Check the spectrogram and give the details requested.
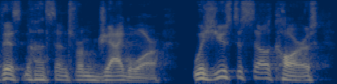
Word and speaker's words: Jaguar: And by the way, it's Jaguar. If you're going to say it right, please. Jaguar.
